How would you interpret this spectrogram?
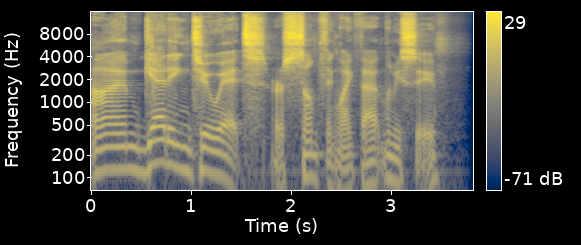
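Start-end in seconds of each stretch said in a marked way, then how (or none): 0.0-1.8 loud, rude, brusque, drawn-out tone. Retelling how a mother answers her son: imitating a loud, rude reply. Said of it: "she loudly and rudely says".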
